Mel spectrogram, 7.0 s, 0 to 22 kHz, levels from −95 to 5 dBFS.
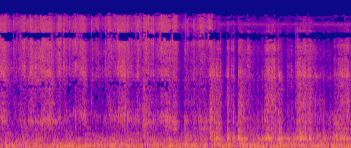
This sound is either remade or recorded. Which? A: recorded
